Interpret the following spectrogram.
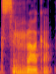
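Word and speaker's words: срака: Yeah, you gotta say it like Ukrainians, like sraka.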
